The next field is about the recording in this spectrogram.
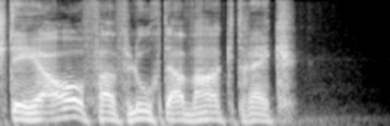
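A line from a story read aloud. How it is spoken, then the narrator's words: Grunting, bellowing. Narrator (German): grunzten und brüllten ihn an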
